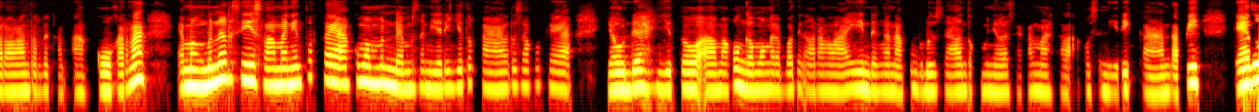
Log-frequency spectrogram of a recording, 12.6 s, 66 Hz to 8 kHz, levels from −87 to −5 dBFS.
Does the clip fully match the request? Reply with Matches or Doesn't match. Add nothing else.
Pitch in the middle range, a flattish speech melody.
Doesn't match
